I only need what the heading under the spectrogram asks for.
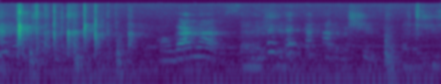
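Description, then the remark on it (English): An audience gives a brief burst of scattered hand claps, a handful of sharp, uneven smacks in the first second, followed by voices calling out and murmuring. “Get one hand clap for that.”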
